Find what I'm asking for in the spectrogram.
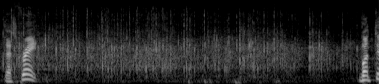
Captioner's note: applause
